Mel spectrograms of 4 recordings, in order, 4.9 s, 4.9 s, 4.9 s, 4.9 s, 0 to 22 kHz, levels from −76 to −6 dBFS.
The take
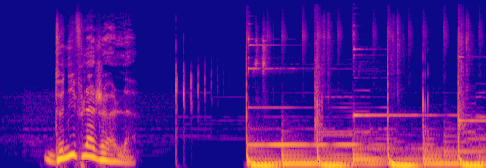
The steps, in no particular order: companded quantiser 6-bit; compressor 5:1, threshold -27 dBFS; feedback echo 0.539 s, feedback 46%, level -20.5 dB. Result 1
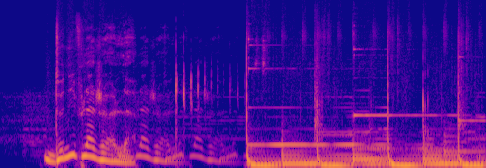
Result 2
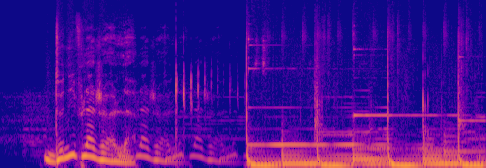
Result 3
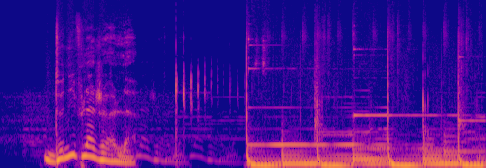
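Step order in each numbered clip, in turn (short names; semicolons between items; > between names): feedback echo > companded quantiser > compressor; companded quantiser > feedback echo > compressor; companded quantiser > compressor > feedback echo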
